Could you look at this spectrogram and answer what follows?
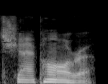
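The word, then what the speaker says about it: Chapora: Portuguese rechristened it Chaparro, pronounced Chapara.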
